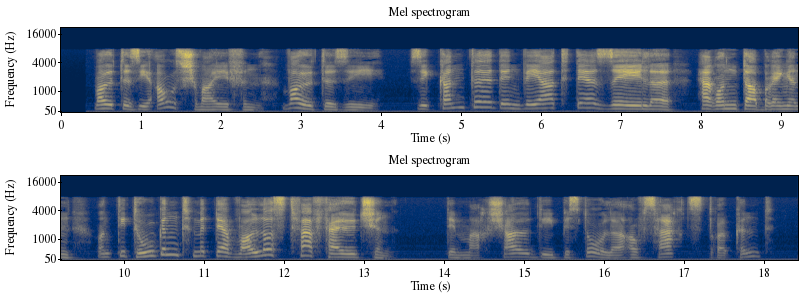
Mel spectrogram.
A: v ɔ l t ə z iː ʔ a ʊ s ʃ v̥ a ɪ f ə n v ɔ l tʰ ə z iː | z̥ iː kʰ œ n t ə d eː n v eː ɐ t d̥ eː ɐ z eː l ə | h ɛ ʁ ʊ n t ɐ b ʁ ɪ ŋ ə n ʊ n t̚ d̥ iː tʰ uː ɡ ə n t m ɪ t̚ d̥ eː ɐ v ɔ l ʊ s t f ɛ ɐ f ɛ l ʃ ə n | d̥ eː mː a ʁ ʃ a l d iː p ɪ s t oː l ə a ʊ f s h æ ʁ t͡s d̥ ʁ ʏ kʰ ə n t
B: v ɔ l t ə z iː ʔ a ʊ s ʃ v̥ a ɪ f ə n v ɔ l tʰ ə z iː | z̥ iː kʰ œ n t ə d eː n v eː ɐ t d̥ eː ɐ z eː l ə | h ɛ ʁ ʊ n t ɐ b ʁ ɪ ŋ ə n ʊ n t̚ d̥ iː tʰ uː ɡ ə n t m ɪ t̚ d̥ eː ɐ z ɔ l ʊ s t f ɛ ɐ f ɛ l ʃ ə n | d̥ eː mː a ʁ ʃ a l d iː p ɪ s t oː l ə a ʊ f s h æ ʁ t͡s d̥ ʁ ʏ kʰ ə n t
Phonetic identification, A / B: A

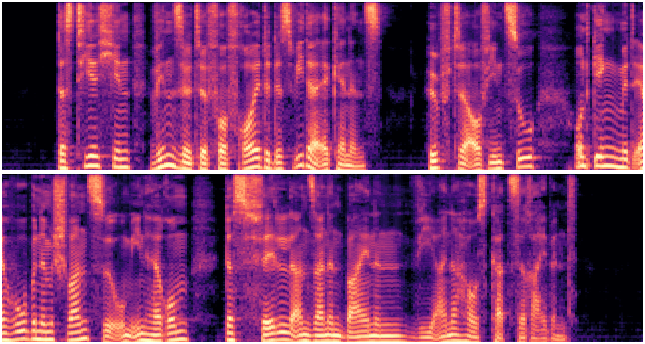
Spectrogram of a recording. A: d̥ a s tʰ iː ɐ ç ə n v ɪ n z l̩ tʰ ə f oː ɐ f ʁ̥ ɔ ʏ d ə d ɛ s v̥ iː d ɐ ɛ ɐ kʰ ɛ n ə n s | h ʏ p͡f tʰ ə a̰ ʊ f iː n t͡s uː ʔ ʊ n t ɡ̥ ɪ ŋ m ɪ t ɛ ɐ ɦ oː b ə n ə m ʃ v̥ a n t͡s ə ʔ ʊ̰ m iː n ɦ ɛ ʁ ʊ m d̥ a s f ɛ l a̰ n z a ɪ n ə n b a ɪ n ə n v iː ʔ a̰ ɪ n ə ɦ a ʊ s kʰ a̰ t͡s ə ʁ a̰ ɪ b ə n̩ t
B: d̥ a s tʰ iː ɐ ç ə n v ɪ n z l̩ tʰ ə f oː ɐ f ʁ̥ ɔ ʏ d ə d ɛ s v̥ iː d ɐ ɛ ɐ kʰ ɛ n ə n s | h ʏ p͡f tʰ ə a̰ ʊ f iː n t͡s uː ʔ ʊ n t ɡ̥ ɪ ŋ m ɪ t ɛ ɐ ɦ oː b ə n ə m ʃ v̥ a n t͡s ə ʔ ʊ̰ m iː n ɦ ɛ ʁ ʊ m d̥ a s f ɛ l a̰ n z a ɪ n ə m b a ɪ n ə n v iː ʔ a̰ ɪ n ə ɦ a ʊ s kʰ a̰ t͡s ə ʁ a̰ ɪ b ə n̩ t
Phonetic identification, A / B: A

